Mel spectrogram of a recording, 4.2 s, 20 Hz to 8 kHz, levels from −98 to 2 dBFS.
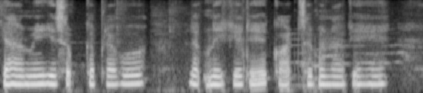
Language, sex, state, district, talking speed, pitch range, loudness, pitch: Hindi, female, Arunachal Pradesh, Longding, 170 wpm, 215-225 Hz, -18 LUFS, 225 Hz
